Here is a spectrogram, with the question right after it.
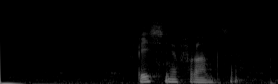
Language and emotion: Russian, neutral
